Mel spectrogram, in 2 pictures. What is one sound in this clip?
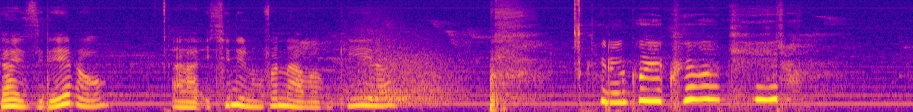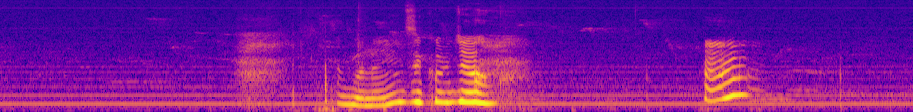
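A young woman speaks softly and with emotion into a headset microphone.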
